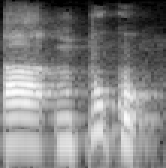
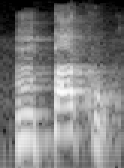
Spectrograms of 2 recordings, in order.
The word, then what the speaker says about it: Mpaku: Of course, you know, we have Kang Johnny Mbwange from Mpuku. No, that's Mpaku, not Mpuku, Mpaku.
